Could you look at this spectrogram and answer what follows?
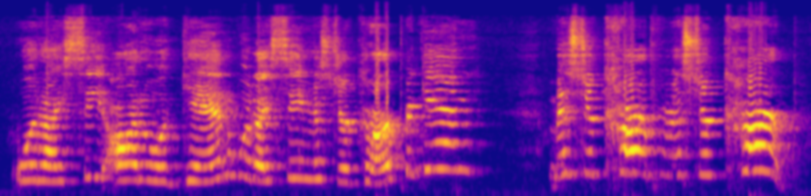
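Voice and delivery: high calling out in fear; frightened child calling. Acted. Boy calls into the pool, high scared cries. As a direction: call out scared for him. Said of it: "I yelled".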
